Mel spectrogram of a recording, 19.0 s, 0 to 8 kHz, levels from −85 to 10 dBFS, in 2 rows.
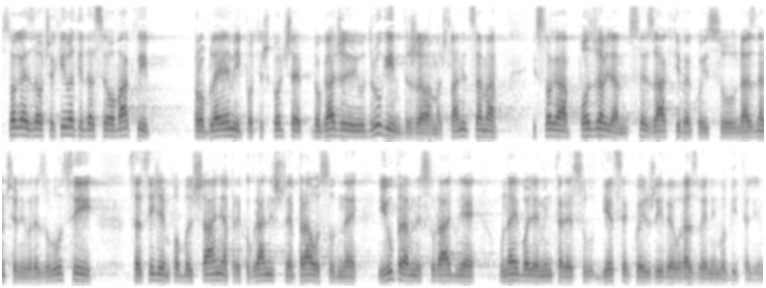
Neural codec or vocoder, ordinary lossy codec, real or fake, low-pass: none; Opus, 64 kbps; real; 7.2 kHz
